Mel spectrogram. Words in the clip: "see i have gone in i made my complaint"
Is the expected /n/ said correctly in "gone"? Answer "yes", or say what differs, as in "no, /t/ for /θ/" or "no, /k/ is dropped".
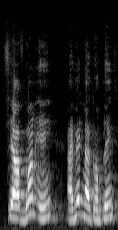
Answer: yes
